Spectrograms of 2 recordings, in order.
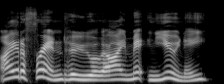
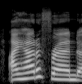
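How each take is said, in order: First: Weak attempt at Australian accent; bad Australian accent. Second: Said in the usual way. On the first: Shown as a demonstration. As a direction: try a clumsy Australian accent. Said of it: "Okay, that was terrible". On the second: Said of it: "I wish I could read this in an Australian accent".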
